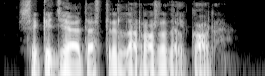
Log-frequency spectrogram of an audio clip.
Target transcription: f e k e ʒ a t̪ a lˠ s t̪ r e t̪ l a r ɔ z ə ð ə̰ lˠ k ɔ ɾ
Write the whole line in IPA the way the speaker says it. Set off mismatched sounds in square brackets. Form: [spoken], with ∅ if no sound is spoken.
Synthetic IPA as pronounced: [s] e k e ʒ a t̪ a [∅] s t̪ [ɾ] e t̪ l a r ɔ z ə ð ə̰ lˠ k ɔ ɾ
